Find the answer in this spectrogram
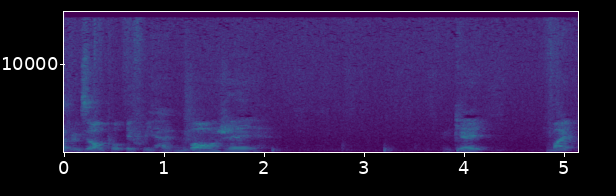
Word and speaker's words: manger: So, words which end with an R often don't hear the R.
